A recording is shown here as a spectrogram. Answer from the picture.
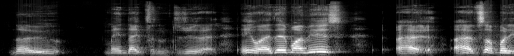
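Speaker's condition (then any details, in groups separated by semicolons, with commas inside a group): Cerebral palsy; uses wheelchair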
